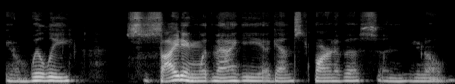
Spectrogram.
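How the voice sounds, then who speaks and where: A man's voice: a little high, level tone, normal speed, creaky. A man hosting a podcast, chatting casually with the guest he interviews.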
